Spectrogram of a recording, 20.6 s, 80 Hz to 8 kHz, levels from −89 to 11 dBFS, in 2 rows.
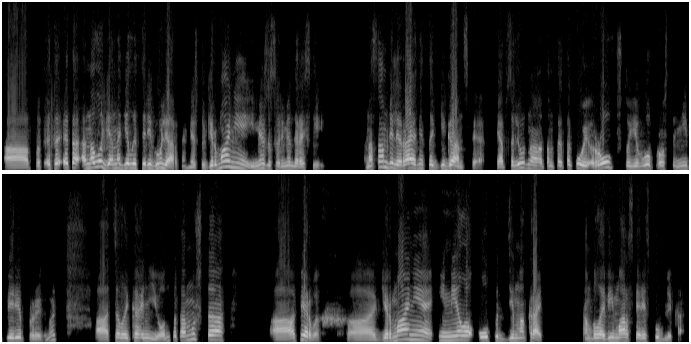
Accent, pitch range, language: native, 150-225 Hz, Russian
